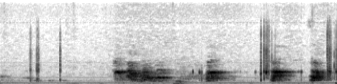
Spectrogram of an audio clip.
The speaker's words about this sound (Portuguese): Menos cachorro. Tá ouvindo os cachorros?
